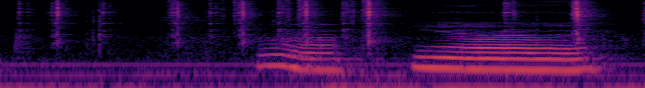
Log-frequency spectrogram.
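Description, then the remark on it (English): Scissors snip and click repeatedly, a crisp irregular metallic clicking, while a voiced, tonal sound rises over it partway through. “Leave my scissors.”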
